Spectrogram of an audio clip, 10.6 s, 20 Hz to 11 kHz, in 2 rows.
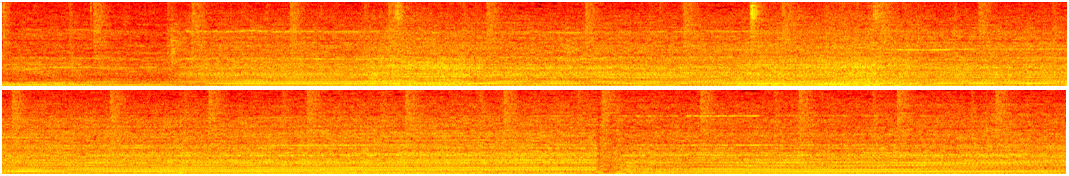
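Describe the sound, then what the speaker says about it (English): A V8 race car engine from the racing game Le Mans Ultimate growls and revs continuously, with the pitch shifting through gear changes and a brief dip and recovery near the end. "Sound like a growly V8 in this, doesn't it?"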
